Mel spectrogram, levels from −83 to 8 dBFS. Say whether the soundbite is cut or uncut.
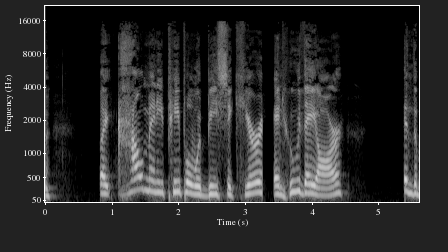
cut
